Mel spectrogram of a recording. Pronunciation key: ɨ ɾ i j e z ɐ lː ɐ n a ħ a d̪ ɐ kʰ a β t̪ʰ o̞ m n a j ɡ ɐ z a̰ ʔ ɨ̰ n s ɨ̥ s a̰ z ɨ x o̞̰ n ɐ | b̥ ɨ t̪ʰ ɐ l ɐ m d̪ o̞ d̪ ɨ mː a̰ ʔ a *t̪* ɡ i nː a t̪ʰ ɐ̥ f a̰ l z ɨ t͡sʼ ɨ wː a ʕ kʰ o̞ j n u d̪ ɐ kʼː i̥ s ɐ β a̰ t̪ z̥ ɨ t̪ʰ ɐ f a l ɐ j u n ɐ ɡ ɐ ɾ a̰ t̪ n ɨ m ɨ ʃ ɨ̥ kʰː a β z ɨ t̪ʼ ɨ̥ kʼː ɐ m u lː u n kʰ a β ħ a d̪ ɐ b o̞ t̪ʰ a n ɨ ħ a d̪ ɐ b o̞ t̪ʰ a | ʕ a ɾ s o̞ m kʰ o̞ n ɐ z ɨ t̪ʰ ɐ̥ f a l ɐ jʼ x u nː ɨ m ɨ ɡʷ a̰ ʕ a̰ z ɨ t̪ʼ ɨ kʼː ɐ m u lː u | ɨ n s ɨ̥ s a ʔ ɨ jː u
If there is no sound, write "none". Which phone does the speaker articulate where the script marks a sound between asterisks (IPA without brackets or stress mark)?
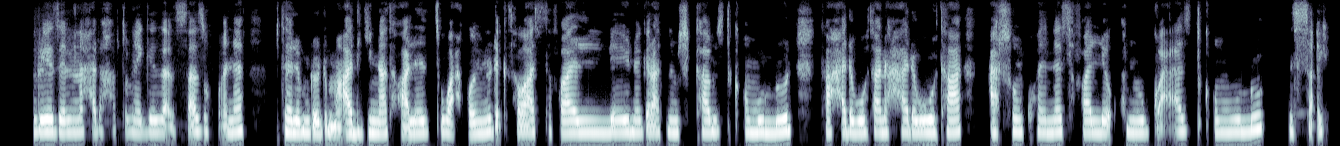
d̪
